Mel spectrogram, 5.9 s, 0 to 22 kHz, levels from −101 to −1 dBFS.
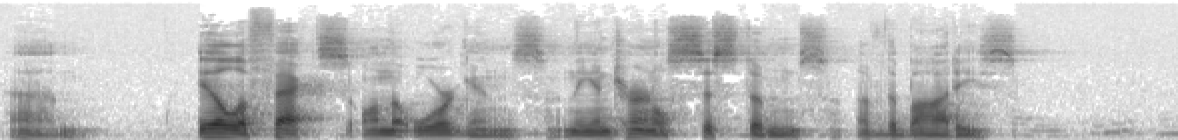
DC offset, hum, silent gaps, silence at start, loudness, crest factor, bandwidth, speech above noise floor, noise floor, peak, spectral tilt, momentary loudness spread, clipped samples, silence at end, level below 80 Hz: under 0.1%; none; none; 0.05 s; -32 LUFS; 22 dB; 19 kHz; 35 dB; -67 dBFS; -10 dBFS; -5 dB/octave; 16 LU; under 0.1%; 0.8 s; -70 dBFS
